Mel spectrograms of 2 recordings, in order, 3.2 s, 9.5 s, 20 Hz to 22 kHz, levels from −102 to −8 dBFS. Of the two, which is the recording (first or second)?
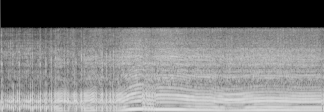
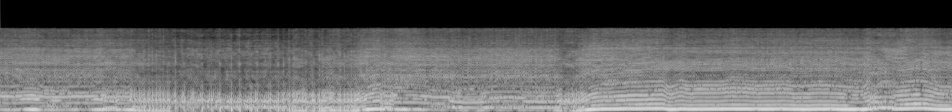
first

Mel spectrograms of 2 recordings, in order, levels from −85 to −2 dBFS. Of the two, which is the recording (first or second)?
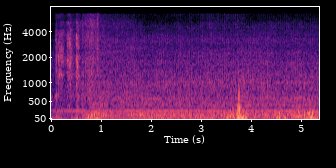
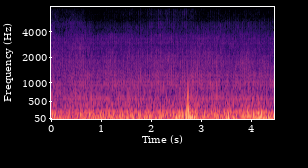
first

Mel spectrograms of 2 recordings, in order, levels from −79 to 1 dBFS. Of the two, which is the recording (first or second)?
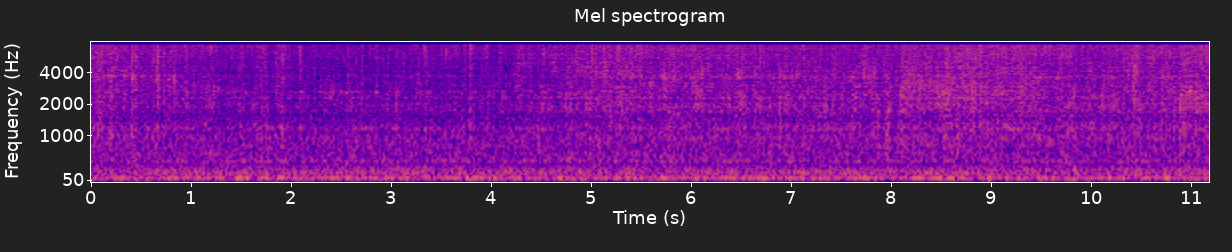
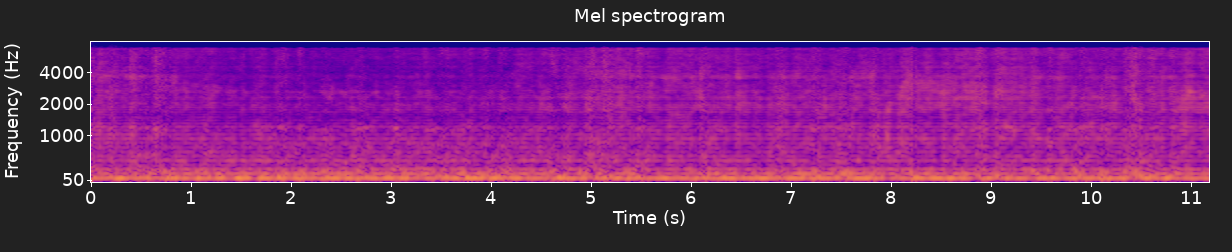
first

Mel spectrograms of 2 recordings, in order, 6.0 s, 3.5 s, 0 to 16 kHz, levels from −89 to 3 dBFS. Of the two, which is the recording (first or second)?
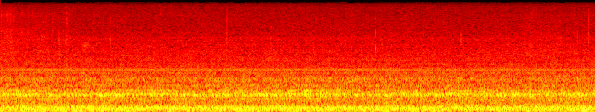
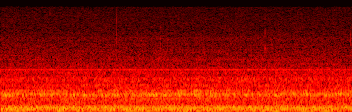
second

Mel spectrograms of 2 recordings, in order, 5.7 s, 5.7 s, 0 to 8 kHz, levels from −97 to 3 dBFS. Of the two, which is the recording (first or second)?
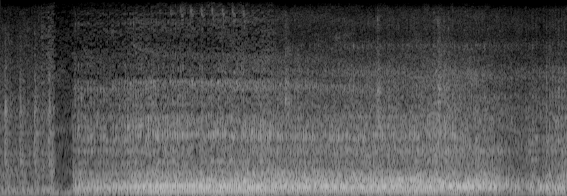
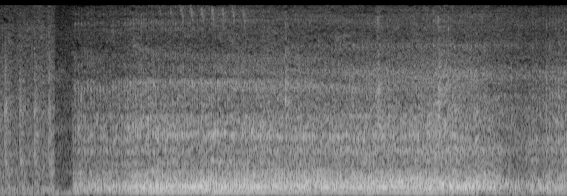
first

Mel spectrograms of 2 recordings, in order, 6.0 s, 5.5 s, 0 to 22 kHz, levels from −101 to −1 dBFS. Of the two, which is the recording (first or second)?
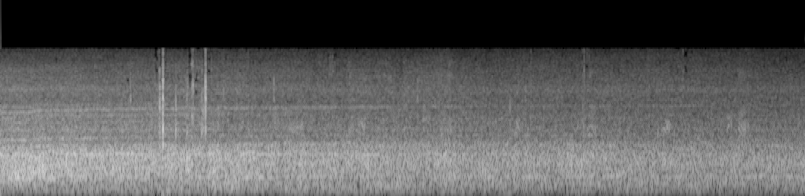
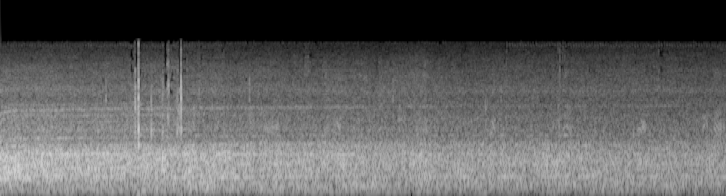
second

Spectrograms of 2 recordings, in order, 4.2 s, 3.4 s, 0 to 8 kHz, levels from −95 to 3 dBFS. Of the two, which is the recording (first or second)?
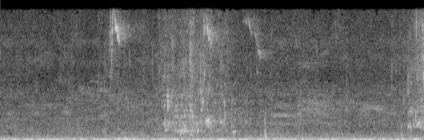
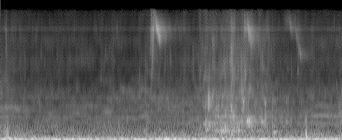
first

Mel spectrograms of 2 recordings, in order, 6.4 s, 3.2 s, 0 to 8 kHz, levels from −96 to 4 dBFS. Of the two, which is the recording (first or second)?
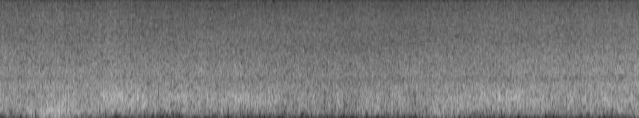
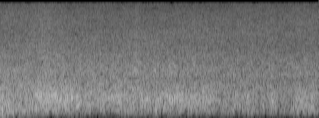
second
